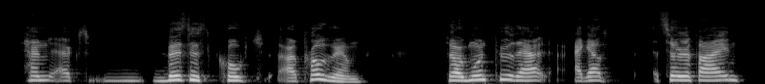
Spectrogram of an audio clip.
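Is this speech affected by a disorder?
Yes: cerebral palsy.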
